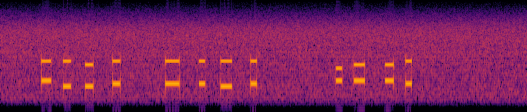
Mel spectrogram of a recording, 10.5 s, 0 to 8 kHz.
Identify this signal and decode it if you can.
DTMF, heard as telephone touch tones, dialled by hand, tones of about 200 ms. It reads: 9326 6636 7886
